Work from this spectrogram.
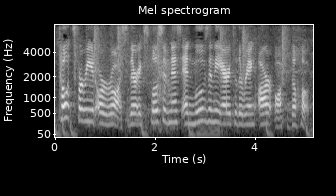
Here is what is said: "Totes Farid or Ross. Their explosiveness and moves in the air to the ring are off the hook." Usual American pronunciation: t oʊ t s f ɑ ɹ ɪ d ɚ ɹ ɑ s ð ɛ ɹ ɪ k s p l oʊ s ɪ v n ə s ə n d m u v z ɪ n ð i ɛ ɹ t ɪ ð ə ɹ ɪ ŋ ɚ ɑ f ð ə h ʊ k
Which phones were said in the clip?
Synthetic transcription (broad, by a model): t oʊ t s f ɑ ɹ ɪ d ɚ ɹ ɑ s ð ɛ ɹ ɪ k s p l oʊ s ɪ v n ə s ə n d m u v z ɪ n ð i ɛ ɹ t ɪ ð ə ɹ ɪ ŋ ɚ ɑ f ð ə h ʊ k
